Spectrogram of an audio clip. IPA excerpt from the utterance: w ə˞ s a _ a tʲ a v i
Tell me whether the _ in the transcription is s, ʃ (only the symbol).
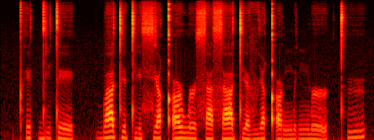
s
